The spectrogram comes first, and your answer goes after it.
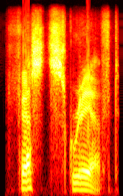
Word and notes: Festschrift: American English

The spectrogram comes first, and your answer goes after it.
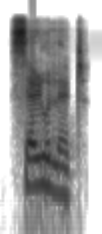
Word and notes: serrulate: Indian

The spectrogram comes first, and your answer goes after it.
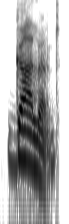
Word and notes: garland: Indian

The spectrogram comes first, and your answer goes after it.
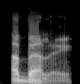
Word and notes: obeli: British English

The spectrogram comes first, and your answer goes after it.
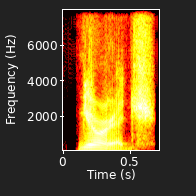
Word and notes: murage: American English

